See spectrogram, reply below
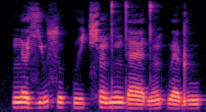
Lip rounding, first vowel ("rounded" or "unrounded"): unrounded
